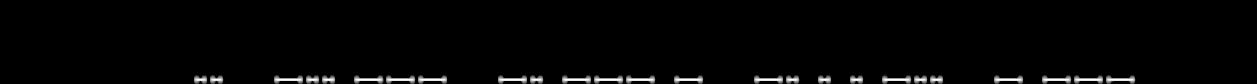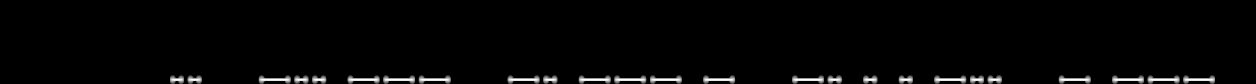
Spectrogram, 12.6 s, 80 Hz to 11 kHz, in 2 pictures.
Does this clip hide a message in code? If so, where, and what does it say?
Yes: Morse code from 1.0 to 12.3 s, heard as a keyed tone, about 29 wpm, 700 Hz. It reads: I DO NOT NEED TO I DO NOT NEED TO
